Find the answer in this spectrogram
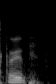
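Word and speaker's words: Grupe: group of rookie Notre Dame how do you pronounce his name Mario I believe it's group it is group okay now he's from Notre Dame and then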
